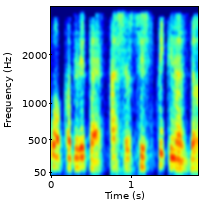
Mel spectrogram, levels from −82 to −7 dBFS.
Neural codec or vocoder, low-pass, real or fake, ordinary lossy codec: codec, 16 kHz, 0.5 kbps, FreqCodec, smaller model; 3.6 kHz; fake; MP3, 24 kbps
